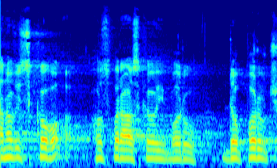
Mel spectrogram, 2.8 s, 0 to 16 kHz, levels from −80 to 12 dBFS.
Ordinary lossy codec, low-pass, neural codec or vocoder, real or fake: MP3, 64 kbps; 14.4 kHz; vocoder, 48 kHz, 128 mel bands, Vocos; fake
